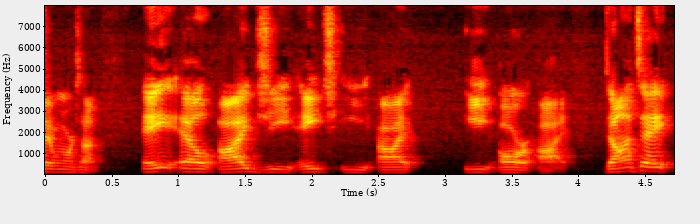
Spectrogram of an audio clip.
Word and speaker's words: Alighieri: Now, his last name is spelled Alighhieri, all right? I'm going to say it one more time. Alighhieri. Dante Alighieri, right?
